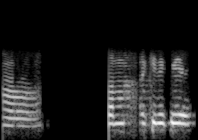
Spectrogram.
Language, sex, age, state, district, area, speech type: Hindi, female, 60+, Bihar, Vaishali, rural, conversation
